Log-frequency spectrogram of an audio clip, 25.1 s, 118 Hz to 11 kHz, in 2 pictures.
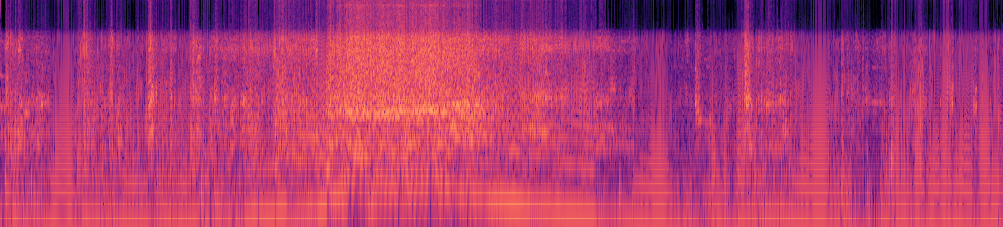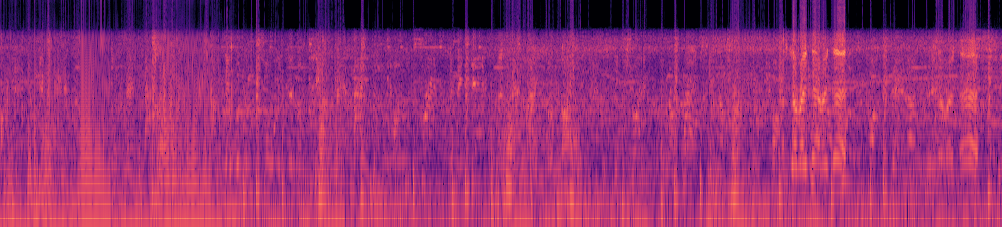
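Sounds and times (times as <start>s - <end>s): car engine revving: 0.0s - 25.0s
music with steady beat: 0.0s - 25.0s.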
